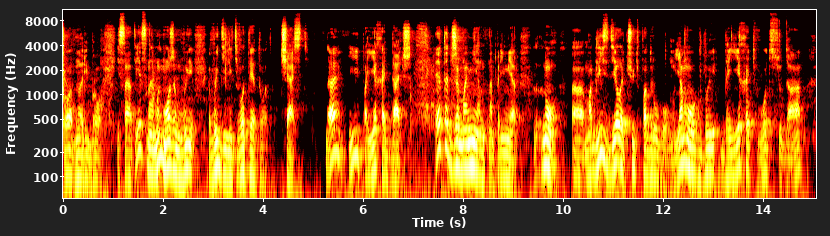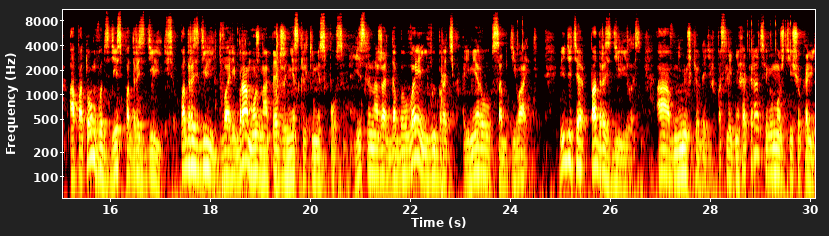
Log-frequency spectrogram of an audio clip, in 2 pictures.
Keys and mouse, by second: 1.6-8.8 drag, 10.3 ctrl+z, 10.8 ctrl+z, 12.8 g, 17.8 click, 18.5 shift+click, 21.5 w, 28.8 click, 29.0 click, 29.2 click, 29.5 click.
